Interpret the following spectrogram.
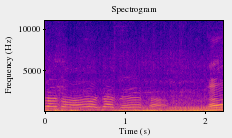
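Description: Voices talking over a steady low rumble of street traffic.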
